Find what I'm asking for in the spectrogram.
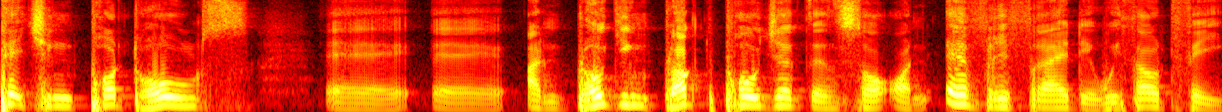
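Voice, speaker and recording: A man with a non-native accent speaks at a fairly slow pace and a fairly high pitch, with lively intonation and an animated tone. The sound is dry and close, with no echo. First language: not English. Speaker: provincial politician. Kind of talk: speech.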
